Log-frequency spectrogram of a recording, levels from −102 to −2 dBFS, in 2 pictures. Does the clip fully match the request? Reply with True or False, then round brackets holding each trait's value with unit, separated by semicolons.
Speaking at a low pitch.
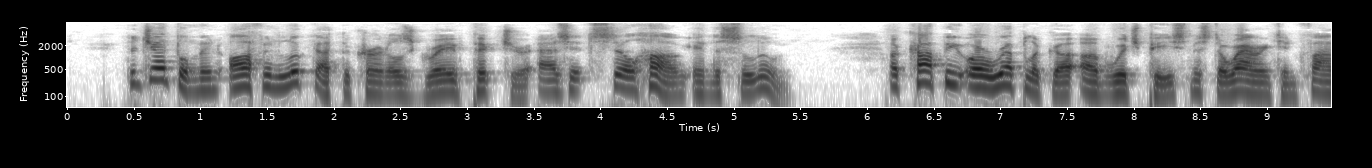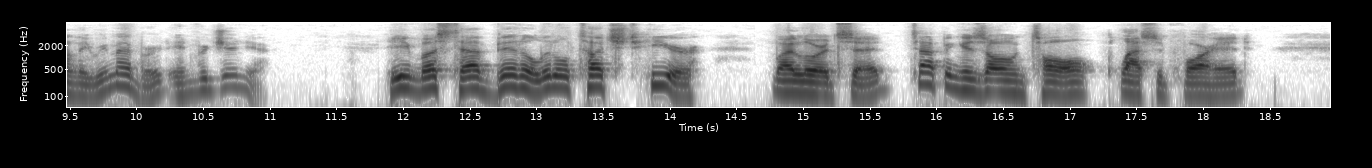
True (130 Hz)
